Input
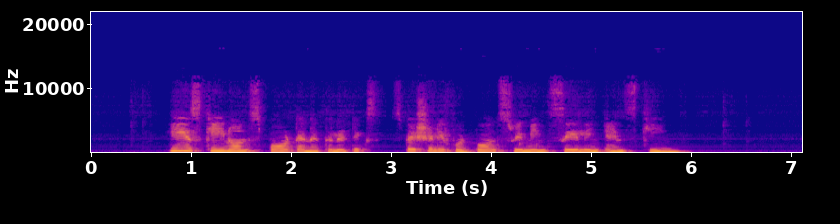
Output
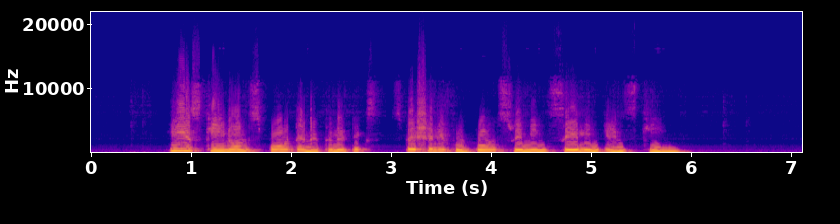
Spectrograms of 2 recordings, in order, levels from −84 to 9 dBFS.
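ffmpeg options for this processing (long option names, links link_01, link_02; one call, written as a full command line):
ffmpeg -i in.wav -af "aeval=exprs='0.447*(cos(1*acos(clip(val(0)/0.447,-1,1)))-cos(1*PI/2))+0.0501*(cos(8*acos(clip(val(0)/0.447,-1,1)))-cos(8*PI/2))':channel_layout=same,equalizer=frequency=125:width_type=o:width=1:gain=10,equalizer=frequency=500:width_type=o:width=1:gain=11,equalizer=frequency=2000:width_type=o:width=1:gain=-8,volume=-1.5dB" out.wav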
